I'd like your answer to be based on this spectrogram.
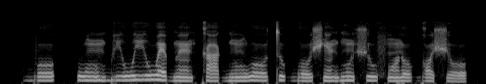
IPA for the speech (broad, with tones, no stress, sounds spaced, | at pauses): b o˧ | w ũ˨ b i˧ w i˦ w ɛ˦˨ b ɛ̃˨ k a˨ ɡ͡b ũ˧ w o˦ t u˧ ɡ͡b o˨ ʃ ɛ̃˨˦ ɡ ũ˧ ʃ u˦ f ɔ̃˦ ɾ o˦ ɡ ɔ˦˨ ʃ o˨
